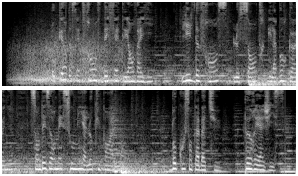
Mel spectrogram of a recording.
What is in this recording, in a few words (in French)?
NARRATION; les Resistances Soulevement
